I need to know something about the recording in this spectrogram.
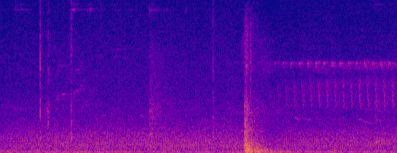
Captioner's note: car door bangs; birds chirping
